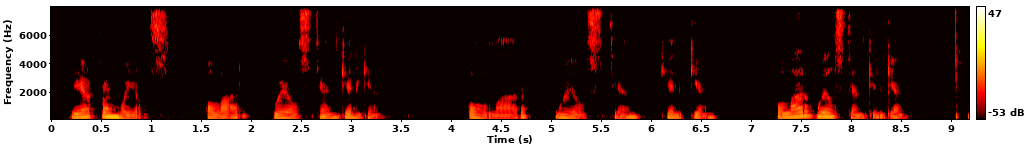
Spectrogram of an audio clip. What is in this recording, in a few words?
They are from Wales, kazakh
